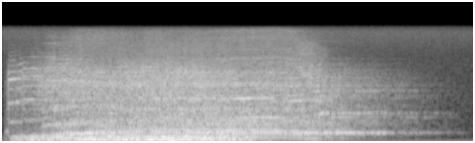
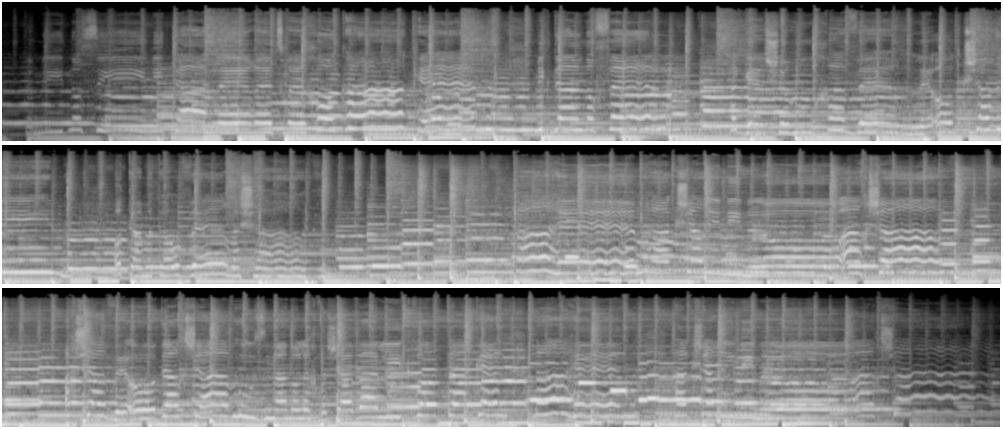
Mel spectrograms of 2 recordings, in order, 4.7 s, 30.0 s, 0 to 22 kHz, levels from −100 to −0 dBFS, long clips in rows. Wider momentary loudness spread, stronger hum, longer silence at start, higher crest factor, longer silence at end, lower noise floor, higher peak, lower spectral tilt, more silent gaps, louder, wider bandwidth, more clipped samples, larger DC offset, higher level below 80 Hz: first, 14 LU vs 4 LU; neither; second, 0 s vs 0.25 s; about the same, 10 dB vs 14 dB; first, 0.55 s vs 0.25 s; about the same, -41 dBFS vs -39 dBFS; about the same, 0 dBFS vs 0 dBFS; about the same, -5 dB/octave vs -5.5 dB/octave; neither; first, -10 LUFS vs -16 LUFS; second, 11 kHz vs 18.5 kHz; neither; first, 0.3% vs under 0.1%; about the same, -16 dBFS vs -20 dBFS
